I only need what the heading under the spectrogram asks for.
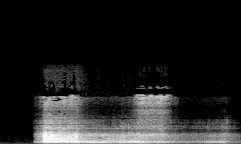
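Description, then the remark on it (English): A loud, drawn-out fart sound effect plays from an Amazon Echo Dot smart speaker after a spoken request, a buzzy, sputtering blast lasting about three seconds that fades slightly toward the end, with no talking. “Alexa, make a fart sound.”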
